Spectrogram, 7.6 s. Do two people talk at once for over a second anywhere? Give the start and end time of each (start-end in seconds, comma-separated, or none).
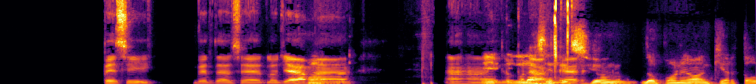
4.8-6.0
